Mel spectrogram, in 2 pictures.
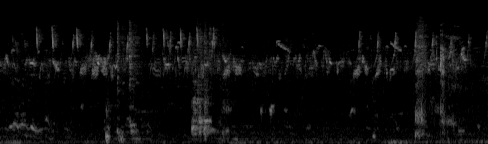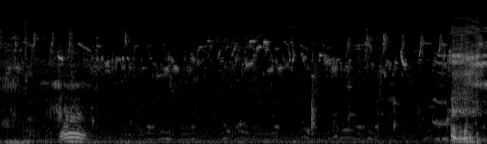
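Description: Faint chirping of small birds in the background, many short quick calls, with a few soft clicks.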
